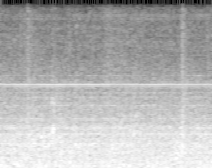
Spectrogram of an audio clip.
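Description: Quiet room tone: a steady faint hiss with a low hum and a thin high whine, and one faint click near the end.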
